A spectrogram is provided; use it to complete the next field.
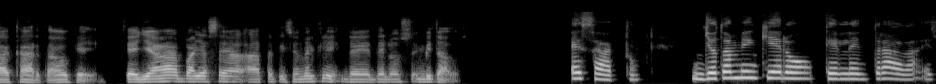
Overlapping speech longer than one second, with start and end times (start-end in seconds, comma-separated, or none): none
